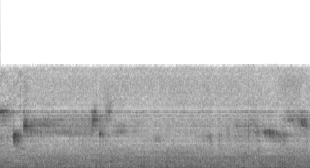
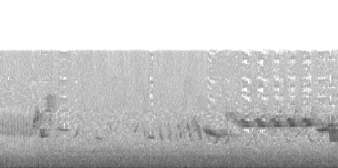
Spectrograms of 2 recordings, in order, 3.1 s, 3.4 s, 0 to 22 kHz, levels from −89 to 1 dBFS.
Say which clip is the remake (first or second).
first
